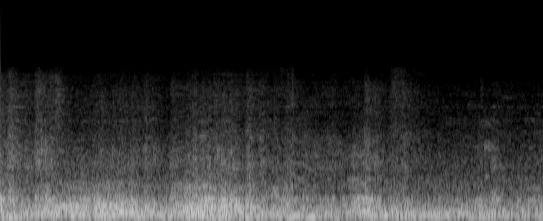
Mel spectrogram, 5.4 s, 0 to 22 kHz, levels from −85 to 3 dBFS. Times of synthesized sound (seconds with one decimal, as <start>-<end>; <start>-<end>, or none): 2.9-3.8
